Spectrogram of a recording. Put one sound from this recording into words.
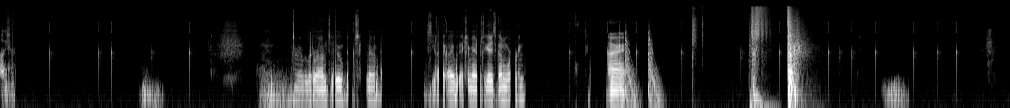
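Buttons click softly as they are pressed, now and then.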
